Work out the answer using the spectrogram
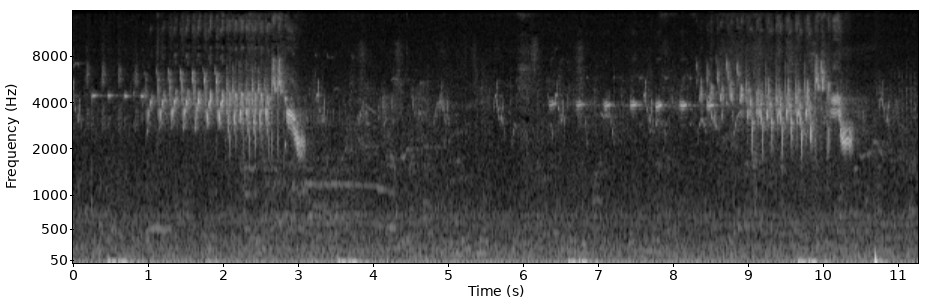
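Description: Songbird singing two fast trilled phrases, each about two seconds long and ending in a falling note, with faint scattered chirps in between. A brief low thump near the end.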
